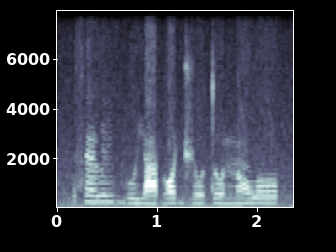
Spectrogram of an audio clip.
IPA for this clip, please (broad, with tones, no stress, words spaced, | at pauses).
sɛ̃˧li˧ bu˨ja˨ɡɔ˧ d͡ʒo˨ to˨ nɔ̃˨˦wo˦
